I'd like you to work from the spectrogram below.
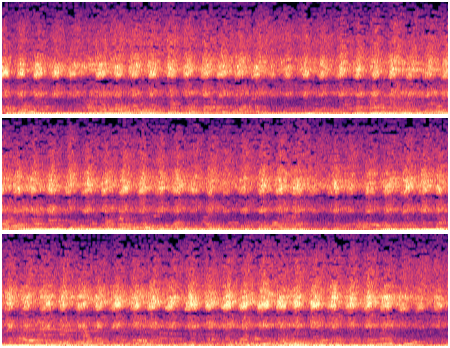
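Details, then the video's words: Cicadas singing on the southern coast of Crimea at Miskhor harbour near Yalta: a dense, unbroken high buzzing chorus with a fast pulsing shimmer, over a steady low hum and faint background noise. "Пение Цикад"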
